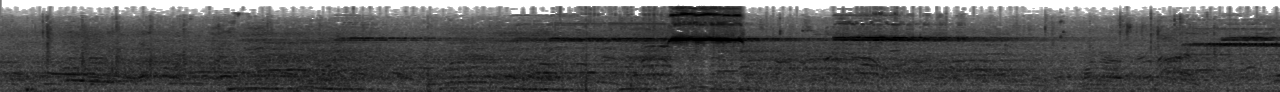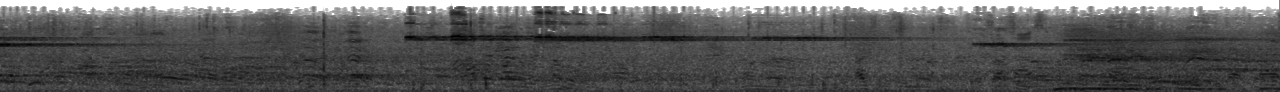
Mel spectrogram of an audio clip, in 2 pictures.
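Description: Busy wrestling-tournament hall: shouting voices of coaches and spectators and thuds of wrestlers on the mat, with long, shrill referee whistle blasts several times. The loudest blast comes about seven seconds in.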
